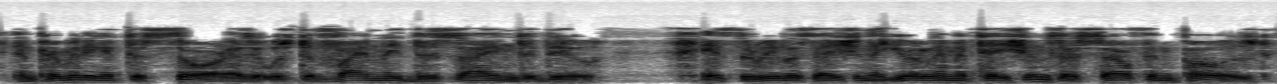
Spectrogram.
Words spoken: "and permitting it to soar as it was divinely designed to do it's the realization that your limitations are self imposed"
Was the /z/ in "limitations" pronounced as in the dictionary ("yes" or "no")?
yes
